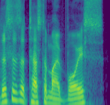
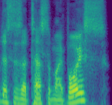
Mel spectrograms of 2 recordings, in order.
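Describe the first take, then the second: First: The voice sounds at its natural pitch. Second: The voice sounds slightly lower and deeper. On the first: "with the streaming security off" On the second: "my voice was a little deeper when I have the feature toggled on"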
